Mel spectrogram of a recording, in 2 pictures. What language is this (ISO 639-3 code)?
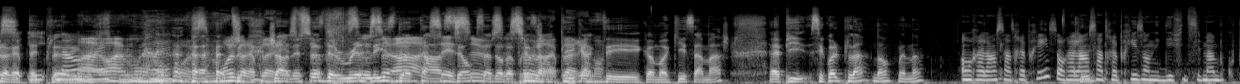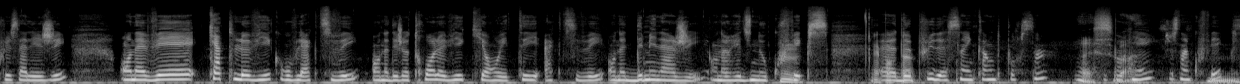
fra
